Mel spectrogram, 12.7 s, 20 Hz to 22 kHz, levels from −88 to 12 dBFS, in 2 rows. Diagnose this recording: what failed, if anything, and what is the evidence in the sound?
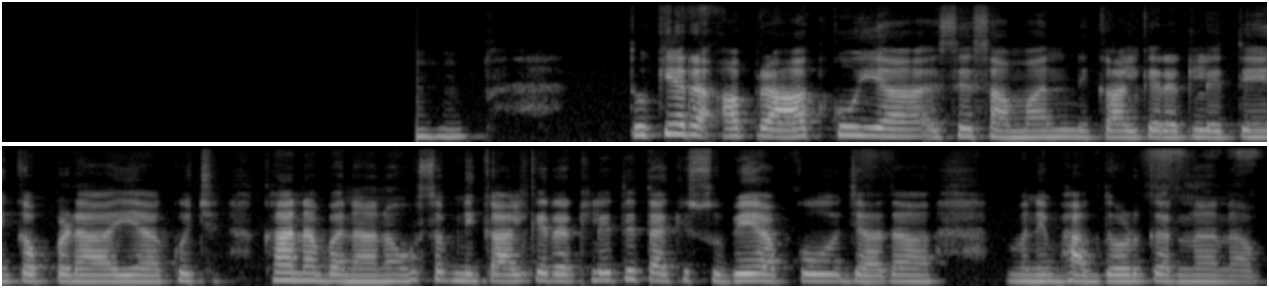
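The speech opens in an audio dropout to silence: the first 2.07 s are silent, no room tone at all, and the talker comes in mid-flow. That points to the input path, likely a device or link that wasn't connected yet while the recorder kept writing.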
